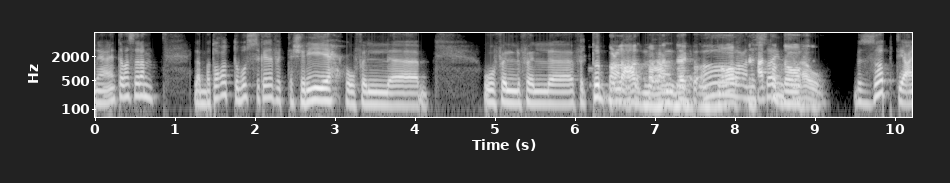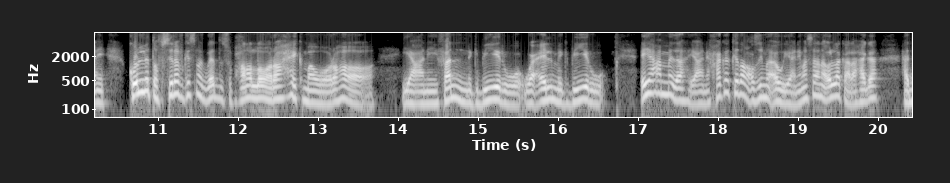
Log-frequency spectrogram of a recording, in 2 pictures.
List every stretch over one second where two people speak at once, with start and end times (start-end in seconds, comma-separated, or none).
6.4-9.0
